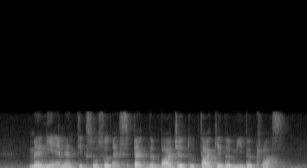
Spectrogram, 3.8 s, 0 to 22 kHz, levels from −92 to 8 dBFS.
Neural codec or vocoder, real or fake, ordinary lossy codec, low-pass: none; real; none; 7.2 kHz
